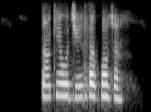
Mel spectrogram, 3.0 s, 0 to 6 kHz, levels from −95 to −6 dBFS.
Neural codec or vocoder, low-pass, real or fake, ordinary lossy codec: codec, 44.1 kHz, 2.6 kbps, SNAC; 5.4 kHz; fake; Opus, 32 kbps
